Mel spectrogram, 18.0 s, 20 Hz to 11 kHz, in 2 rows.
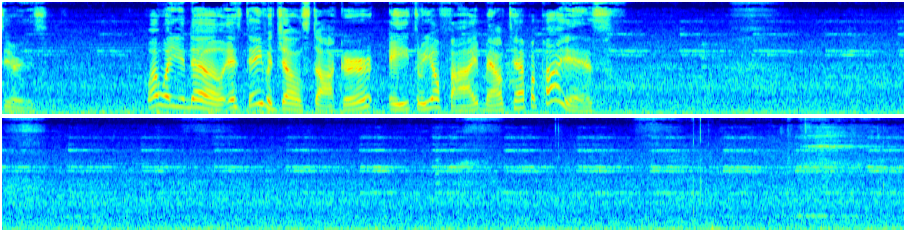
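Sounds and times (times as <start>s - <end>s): train rumbling: 0.0s - 18.0s.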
